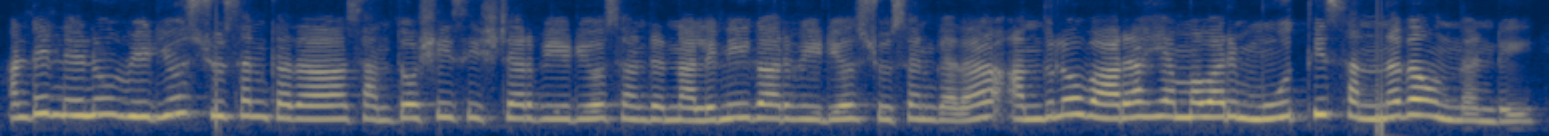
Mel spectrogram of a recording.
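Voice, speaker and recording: High, gravelly woman chatting live. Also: steady tone, brisk, a little mellow. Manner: chatty, storytelling, reads out viewer comments. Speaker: devotional livestream host. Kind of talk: casual live chat with viewers. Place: home prayer room.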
